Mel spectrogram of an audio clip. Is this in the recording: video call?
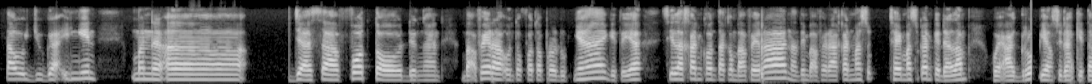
yes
